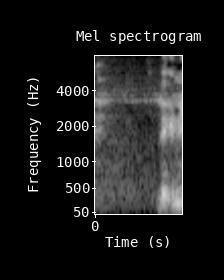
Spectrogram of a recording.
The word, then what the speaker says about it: whole: डब्ल्यू के बाद जब एच आता है तो कई बार डब्ल्यू खुद साइलेंट हो जाता है, जैसे WHOLE होल, WHOAC हुज, इसमें भी डब्ल्यू साइलेंट है।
